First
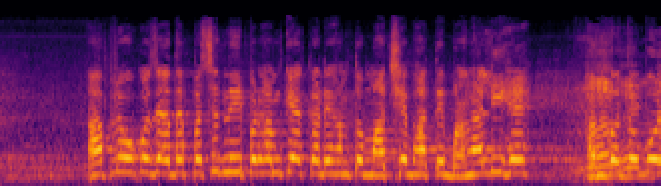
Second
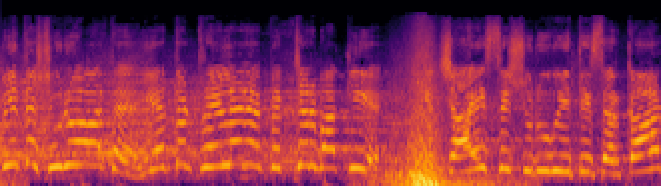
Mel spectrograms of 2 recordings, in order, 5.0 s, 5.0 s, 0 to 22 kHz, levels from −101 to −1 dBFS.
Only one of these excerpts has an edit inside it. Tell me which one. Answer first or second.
second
